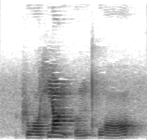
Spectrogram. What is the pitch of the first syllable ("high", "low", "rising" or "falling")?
rising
